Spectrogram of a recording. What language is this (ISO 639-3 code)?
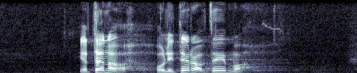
est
